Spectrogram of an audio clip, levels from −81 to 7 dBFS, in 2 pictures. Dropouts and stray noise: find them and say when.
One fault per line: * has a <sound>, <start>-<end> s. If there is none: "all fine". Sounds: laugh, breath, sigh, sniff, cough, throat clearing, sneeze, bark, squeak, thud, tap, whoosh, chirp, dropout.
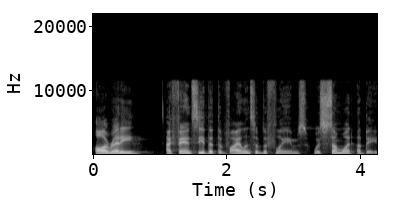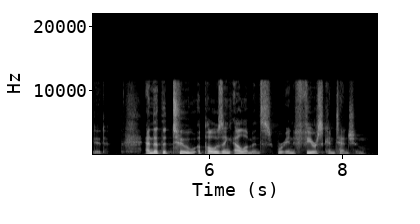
all fine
